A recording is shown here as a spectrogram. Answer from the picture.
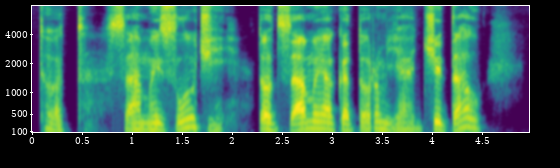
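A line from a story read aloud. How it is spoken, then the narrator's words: Groaning. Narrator (Russian): простонал мистер Эпплби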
